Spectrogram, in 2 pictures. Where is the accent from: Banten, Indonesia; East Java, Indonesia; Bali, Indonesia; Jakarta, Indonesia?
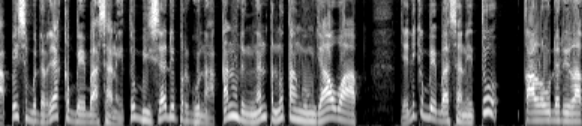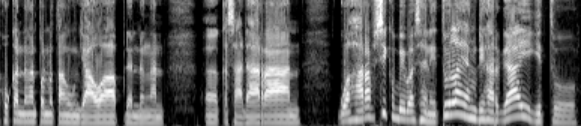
Jakarta, Indonesia; gue bukan orang situ, gue orang Jakarta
